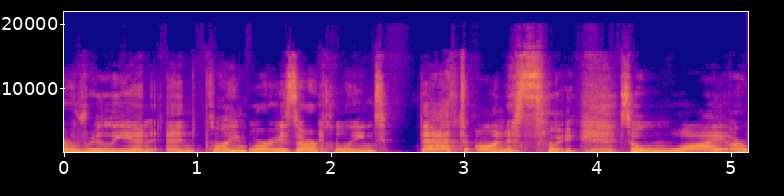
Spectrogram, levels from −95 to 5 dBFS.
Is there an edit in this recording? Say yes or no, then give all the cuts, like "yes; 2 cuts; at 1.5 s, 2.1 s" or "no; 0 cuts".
yes; 1 cut; at 1.9 s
